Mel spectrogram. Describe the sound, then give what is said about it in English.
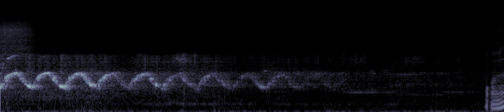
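A police car siren wails in a rapid up-and-down yelp during a chase, with only one police car pursuing, loud at first and then fading away, followed by a brief thump at the end. “How is only one police car behind it?”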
